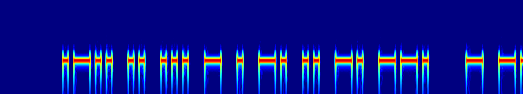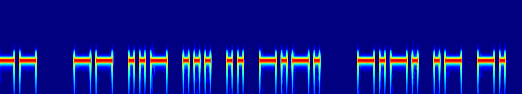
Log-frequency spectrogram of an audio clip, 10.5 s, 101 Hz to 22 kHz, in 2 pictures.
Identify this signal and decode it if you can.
Morse code, heard as a keyed tone, about 22 wpm, 700 Hz. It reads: LISTENING TO MUSIC CAN
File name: Difficult Sentences with Hints - 22wpm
